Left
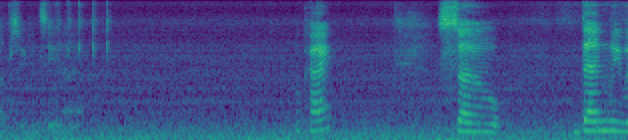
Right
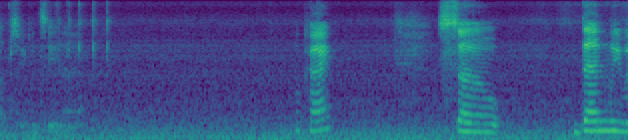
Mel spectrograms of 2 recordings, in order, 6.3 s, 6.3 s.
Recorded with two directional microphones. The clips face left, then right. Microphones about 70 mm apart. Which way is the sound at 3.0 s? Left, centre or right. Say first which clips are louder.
Even; centre.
